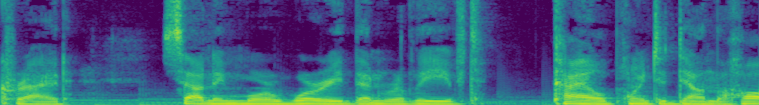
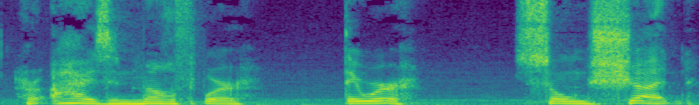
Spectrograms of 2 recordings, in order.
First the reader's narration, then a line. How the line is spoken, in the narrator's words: blurted out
